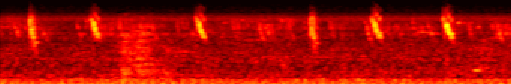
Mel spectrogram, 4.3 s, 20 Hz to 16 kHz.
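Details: Barn swallows (Hirundo rustica) at Baisha, Wangshan, 14 March 2018: six short, sharp, high chirps spaced about half a second to a second apart, standing out clearly over faint low background noise.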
